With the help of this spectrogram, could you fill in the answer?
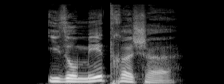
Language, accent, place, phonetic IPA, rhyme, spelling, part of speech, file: German, Germany, Berlin, [izoˈmeːtʁɪʃə], -eːtʁɪʃə, isometrische, adjective, De-isometrische.ogg
- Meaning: inflection of isometrisch: 1. strong/mixed nominative/accusative feminine singular 2. strong nominative/accusative plural 3. weak nominative all-gender singular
